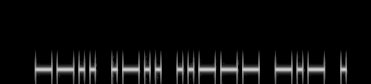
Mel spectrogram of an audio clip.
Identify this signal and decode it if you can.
Morse code, heard as a keyed tone, about 22 wpm, 700 Hz. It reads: ZL2KE
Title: Call Signs Repeated 2x - 22wpm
